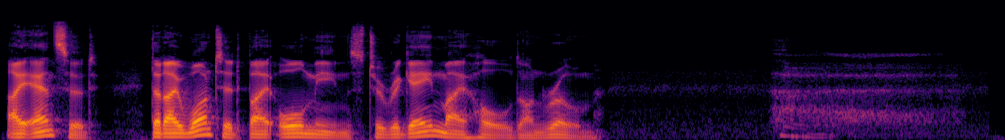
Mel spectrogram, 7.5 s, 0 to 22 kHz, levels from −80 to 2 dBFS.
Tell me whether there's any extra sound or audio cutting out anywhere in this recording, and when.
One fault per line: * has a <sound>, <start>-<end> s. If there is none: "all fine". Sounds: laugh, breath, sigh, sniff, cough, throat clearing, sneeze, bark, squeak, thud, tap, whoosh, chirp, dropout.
* has a sigh, 5.7-7.3 s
